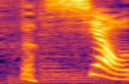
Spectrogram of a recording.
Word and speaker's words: 校: Oh, it's not small? No, it's 校. 小 is small. 校, the fourth tone, is school. I'm so tone deaf. It's hilarious. And 服 is clothing, uniform. 校服 is the school uniform.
